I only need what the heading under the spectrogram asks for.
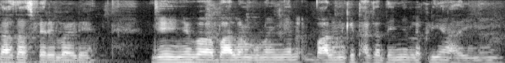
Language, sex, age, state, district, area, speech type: Dogri, male, 18-30, Jammu and Kashmir, Reasi, urban, spontaneous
